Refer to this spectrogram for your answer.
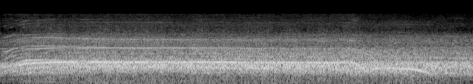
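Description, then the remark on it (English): An audience with hands lifted screams together for about five seconds in a loud, sustained roar, with a high held voice ringing above the wash of noise before it bends downward near the end. “Lift your hands and scream for 5 seconds.”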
